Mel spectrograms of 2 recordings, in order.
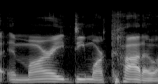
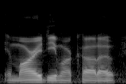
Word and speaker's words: Emari Demercado: for TCU uh, Emari Demercado. I finally figured out how to say it. Emari Demercado, uh, 14 carries, 59 yards, no touchdowns.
